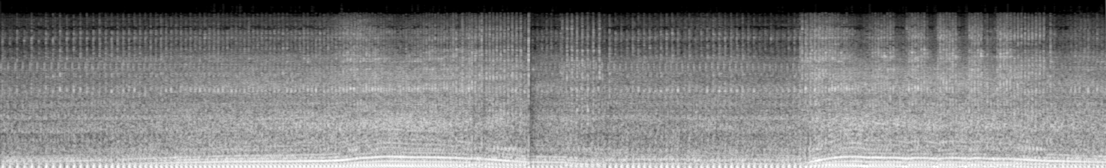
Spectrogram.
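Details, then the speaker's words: Lawn mower (Troy-Bilt or Yard Machines) that sat unused, run on starting fluid while hand-choked: small single-cylinder engine pops along, speed climbing and sagging on its own; lean surging, carburetor suspected partially clogged. "I'm going to say that the carburetor is probably partially clogged up and I was able to choke it and get it running all right"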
